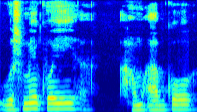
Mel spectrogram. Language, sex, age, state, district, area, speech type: Hindi, male, 60+, Uttar Pradesh, Ghazipur, rural, spontaneous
